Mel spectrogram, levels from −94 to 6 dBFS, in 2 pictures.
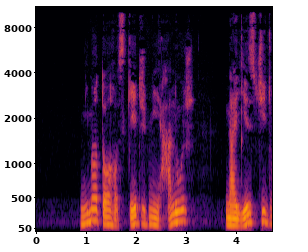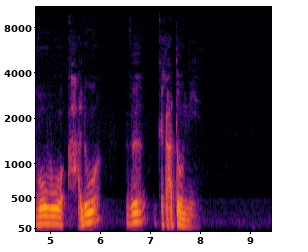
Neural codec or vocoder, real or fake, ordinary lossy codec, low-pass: none; real; MP3, 48 kbps; 9.9 kHz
